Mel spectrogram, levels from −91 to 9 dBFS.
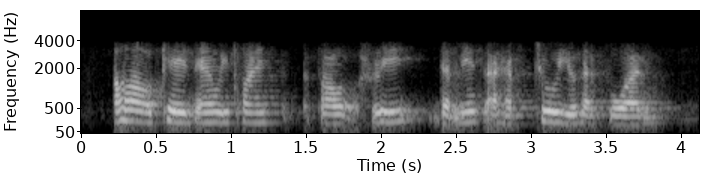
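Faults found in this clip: Rough, slightly synthetic speech throughout, band limited to roughly 300 Hz to 3.6 kHz with nothing above. G.729 codec: speech rebuilt from a vocal-tract filter, pitch predictor and sparse pulses, consistent with 8 kbit/s G.729A. Codec damage plainly audible.

Speech stretched and fading from 1.75 to 1.88 s, weak and distorted just after. VoIP packet loss concealed by the speech codec: about 100 ms missing, fitting five 20 ms packets. The decoder extrapolated the last pitch and filter with decaying gain.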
